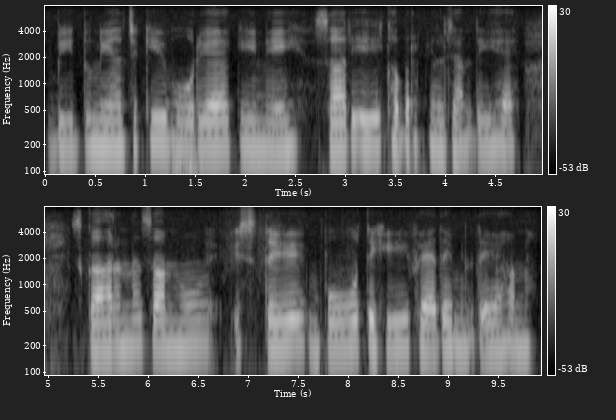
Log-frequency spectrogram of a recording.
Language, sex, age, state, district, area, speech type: Punjabi, female, 45-60, Punjab, Patiala, rural, spontaneous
